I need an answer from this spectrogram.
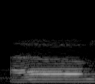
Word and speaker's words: ओम: उच्चारण शुद्ध करें क्योंकि सबसे पहले ओम नहीं अकार मकार और उकार अर्थात अ उ और म अ का उच्चारण करते समय मुख थोड़ा खुला हो उ के उच्चारण में होठ गोल हो और म के उच्चारण अर्थात मकार के उच्चारण में होठ बंद हो पहले आपको हम यह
